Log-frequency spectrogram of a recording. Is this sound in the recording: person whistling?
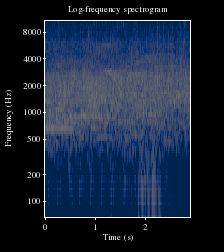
no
